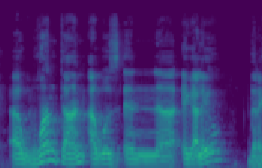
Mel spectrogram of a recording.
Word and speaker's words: Egaleo: One time I was in Egaleo. Did I say it right? Yes. Egaleo.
